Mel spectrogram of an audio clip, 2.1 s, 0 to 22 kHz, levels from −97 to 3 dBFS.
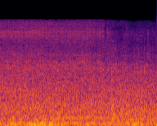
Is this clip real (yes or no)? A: yes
